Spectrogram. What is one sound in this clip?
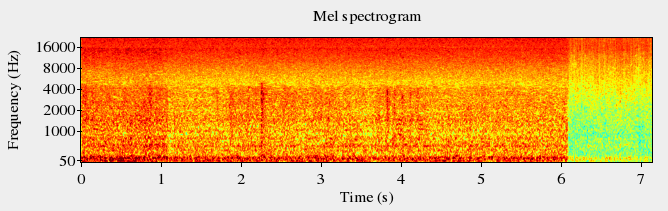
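A jet engine idles nearby with a low, steady rumble.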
